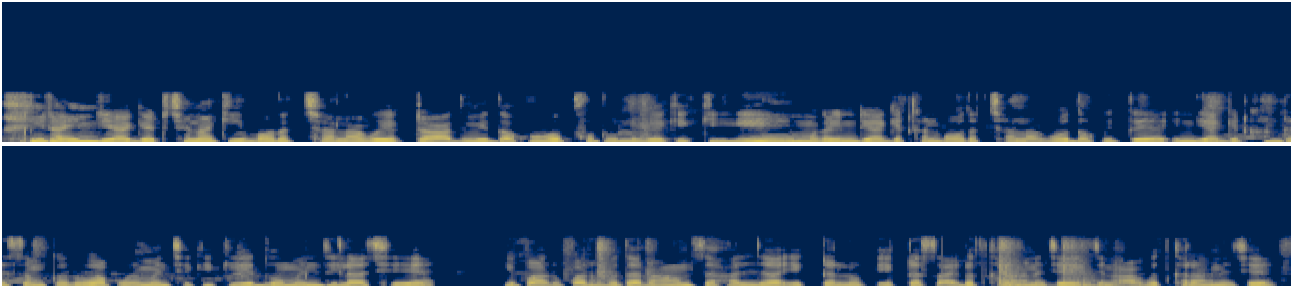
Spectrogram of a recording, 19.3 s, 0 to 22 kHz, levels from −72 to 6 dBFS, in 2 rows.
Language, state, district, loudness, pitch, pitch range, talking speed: Surjapuri, Bihar, Kishanganj, -15 LUFS, 250 Hz, 240-260 Hz, 130 wpm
